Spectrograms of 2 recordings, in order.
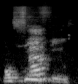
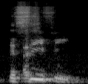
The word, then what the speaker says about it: Recife: Recife. Recife. Recife. Yeah, it's Recife in English, but you know the Brazilians don't pronounce the R's.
